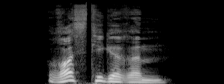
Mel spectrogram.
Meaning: strong dative masculine/neuter singular comparative degree of rostig
- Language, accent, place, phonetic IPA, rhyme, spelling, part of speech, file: German, Germany, Berlin, [ˈʁɔstɪɡəʁəm], -ɔstɪɡəʁəm, rostigerem, adjective, De-rostigerem.ogg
